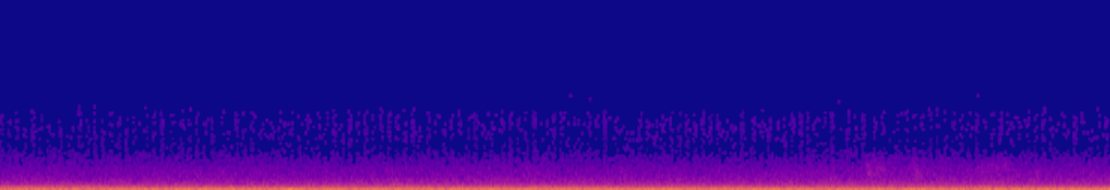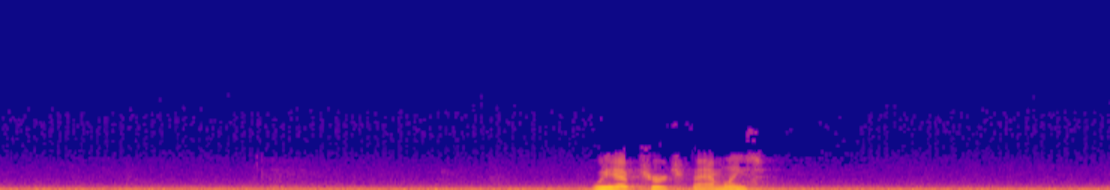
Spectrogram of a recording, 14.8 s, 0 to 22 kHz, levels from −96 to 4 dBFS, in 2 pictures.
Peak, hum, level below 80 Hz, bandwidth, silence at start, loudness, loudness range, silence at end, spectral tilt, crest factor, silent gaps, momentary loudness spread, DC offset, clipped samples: -4 dBFS; none; -40 dBFS; 4.5 kHz; 0 s; -29 LUFS; 13 LU; 0 s; -10 dB/octave; 24 dB; none; 15 LU; under 0.1%; under 0.1%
